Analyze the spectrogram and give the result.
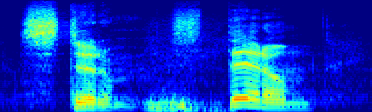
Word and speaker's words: Stidham: Stidham.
